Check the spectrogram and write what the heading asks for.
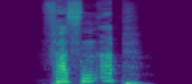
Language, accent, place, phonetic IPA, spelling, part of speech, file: German, Germany, Berlin, [ˌfasn̩ ˈap], fassen ab, verb, De-fassen ab.ogg
- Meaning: inflection of abfassen: 1. first/third-person plural present 2. first/third-person plural subjunctive I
